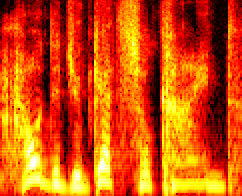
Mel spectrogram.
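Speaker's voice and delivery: very garbled, high speech. Recalling what they said to the kind emergency room doctor, retelling a very garbled voice. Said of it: "in a very garbled voice".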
